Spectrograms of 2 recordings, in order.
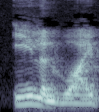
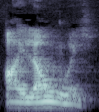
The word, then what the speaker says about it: Eilonwy: I kind of say Elanwy, but she's pronounced as Eilonwy.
